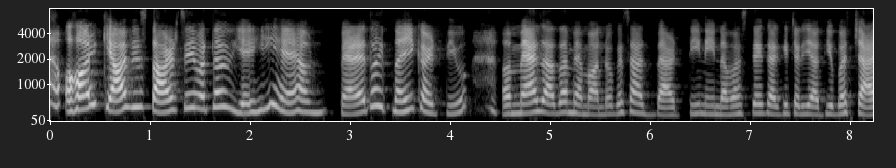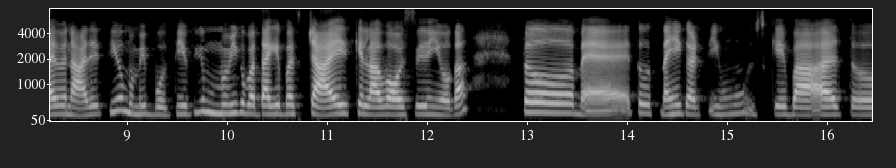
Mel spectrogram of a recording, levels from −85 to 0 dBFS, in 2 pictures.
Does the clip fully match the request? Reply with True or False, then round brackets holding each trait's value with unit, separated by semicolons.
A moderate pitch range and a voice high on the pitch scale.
True (3.8 semitones; 235 Hz)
